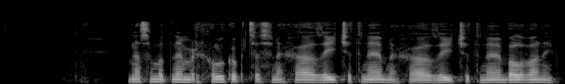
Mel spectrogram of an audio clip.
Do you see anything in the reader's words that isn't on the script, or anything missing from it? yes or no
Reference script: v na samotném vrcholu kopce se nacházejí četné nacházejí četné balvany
no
